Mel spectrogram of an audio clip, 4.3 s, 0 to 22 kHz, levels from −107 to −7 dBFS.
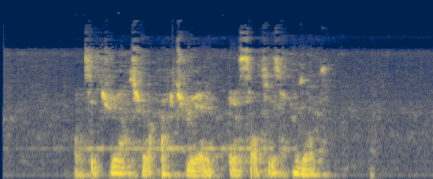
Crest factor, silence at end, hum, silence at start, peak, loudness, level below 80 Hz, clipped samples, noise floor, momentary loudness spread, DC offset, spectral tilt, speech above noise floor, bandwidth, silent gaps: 16 dB; 0.6 s; none; 0.75 s; -2 dBFS; -15 LUFS; -42 dBFS; under 0.1%; -53 dBFS; 12 LU; under 0.1%; -4.5 dB/octave; 38 dB; 9.6 kHz; none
